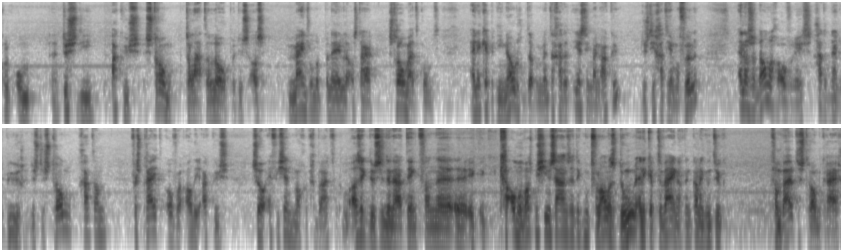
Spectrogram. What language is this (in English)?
Dutch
